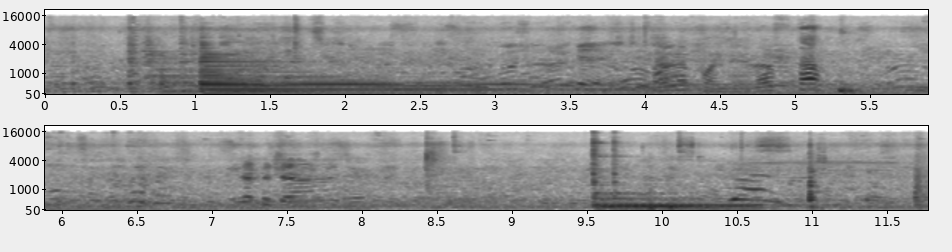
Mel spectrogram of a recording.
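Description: A double bass sounds deep, ringing notes.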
